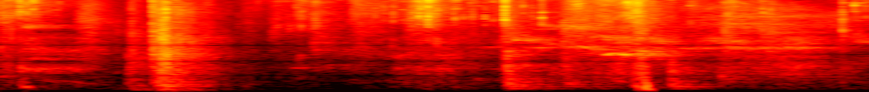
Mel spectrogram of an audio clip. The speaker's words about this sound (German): So, machen wir mal die Tür zu.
